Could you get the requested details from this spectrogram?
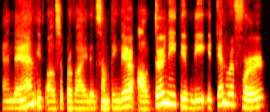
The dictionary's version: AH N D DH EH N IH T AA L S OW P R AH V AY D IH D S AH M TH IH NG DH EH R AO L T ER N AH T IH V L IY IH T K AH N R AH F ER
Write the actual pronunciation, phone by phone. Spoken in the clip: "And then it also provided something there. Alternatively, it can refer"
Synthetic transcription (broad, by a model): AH N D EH N IH T AA L S OW P R AH V AY D IH D S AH M T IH NG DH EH R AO L T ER N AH T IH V L IY IH T K AH N R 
